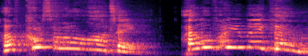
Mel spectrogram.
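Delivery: mock yelling at a very high pitch. Act out the latte answer from the trailer for a friend, imitating Jim Carrey yelling. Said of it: "And he's just yelling".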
